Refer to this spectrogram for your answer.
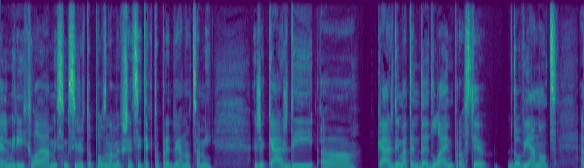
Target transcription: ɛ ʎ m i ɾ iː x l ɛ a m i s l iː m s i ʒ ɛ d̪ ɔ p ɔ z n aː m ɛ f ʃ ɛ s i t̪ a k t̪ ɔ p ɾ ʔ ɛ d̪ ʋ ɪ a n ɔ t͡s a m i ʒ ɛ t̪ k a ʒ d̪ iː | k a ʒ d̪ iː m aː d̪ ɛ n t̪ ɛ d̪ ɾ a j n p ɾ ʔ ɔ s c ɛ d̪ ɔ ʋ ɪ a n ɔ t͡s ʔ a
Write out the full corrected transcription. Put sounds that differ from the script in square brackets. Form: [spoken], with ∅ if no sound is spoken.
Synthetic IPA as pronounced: ɛ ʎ m i ɾ iː x l ɛ a m i s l iː m s i ʒ ɛ [t̪] ɔ p ɔ z n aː m ɛ f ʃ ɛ [t͡s] i t̪ a k t̪ ɔ p ɾ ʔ ɛ d̪ ʋ ɪ a n ɔ t͡s a m i ʒ ɛ [∅] k a ʒ d̪ iː | k a ʒ d̪ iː m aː [t̪] ɛ n [d̪] ɛ d̪ [l] a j n p ɾ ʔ ɔ s c ɛ d̪ ɔ ʋ ɪ a n ɔ t͡s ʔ a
